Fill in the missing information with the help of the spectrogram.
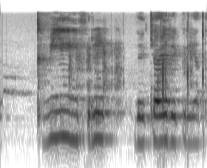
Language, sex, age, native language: Icelandic, male, 10, Icelandic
